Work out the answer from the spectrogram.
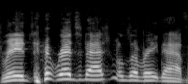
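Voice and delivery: laughing. Real, not acted. Laughing through the picks after a sneeze.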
